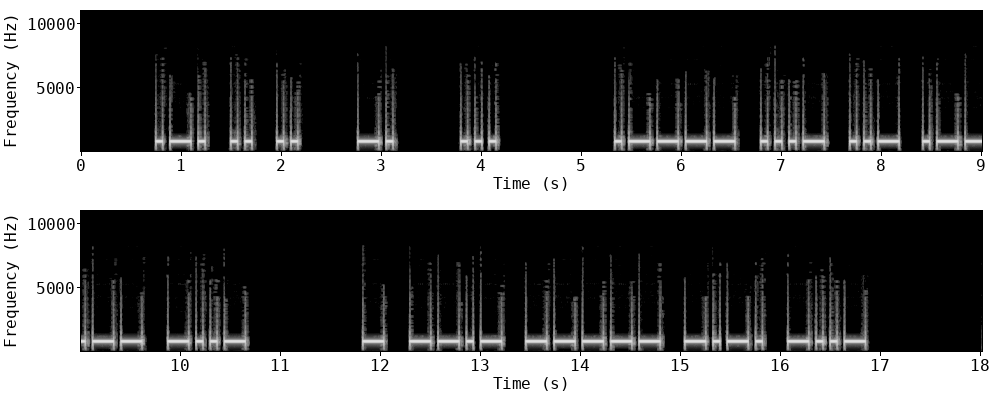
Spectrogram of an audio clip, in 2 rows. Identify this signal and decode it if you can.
Morse code, heard as a keyed tone, about 17 wpm, spaced as for 14 wpm, 800 Hz. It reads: RIINS 1VU1X TQ0CX
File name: CW / DET / 1 6 1500C S C 16wpm 2733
